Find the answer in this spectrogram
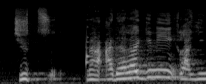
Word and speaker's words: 術: Ya, diingat-ingat ini dibacanya jutsu.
